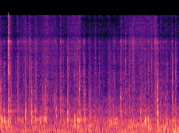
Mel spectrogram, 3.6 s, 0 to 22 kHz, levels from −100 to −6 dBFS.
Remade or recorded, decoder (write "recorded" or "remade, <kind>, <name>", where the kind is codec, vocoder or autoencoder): remade, codec, SNAC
